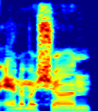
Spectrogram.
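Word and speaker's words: Animashaun: Shaun our Animus Shaun looks like his name is almost like spelled like animation I did it does look like that that's something I found an interview with him and he it's he says it like an emotion or something like that that's a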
